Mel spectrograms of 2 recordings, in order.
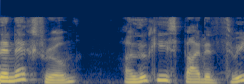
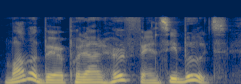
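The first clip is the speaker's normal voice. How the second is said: usual speaking voice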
